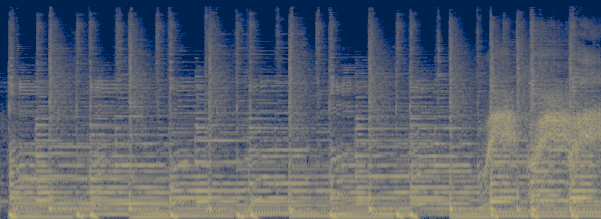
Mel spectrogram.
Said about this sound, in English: but the one little duck with the feather on his back, he led the others with the quack, quack, quack. Quack, quack, quack.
